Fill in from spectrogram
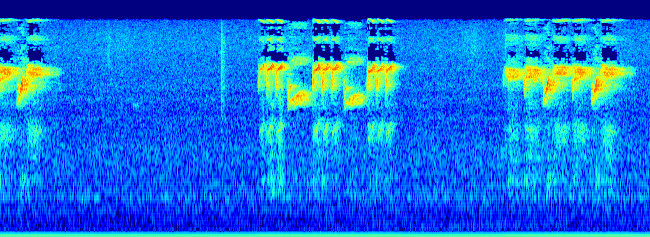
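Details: A pet varied tit (Sittiparus varius) sings three bursts of high, thin, repeated notes, each phrase one to two seconds long with short pauses between, in otherwise quiet surroundings.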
